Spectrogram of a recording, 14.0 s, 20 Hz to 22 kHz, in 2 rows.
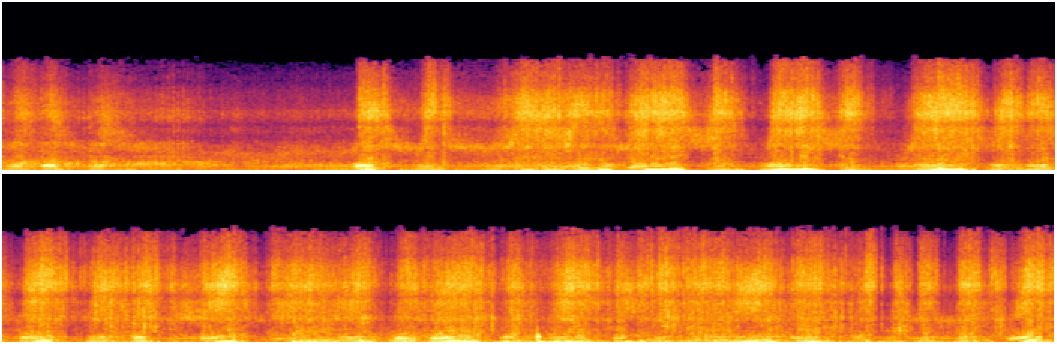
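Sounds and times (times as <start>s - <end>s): string trimmer engine revving: 3.8s - 14.0s.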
